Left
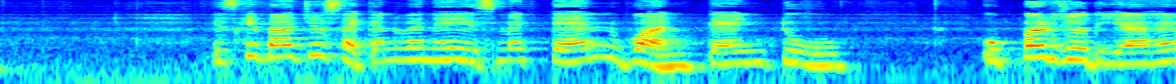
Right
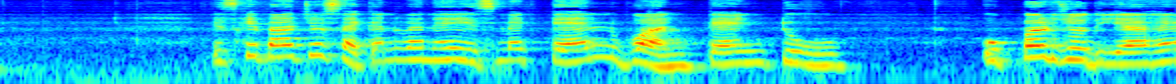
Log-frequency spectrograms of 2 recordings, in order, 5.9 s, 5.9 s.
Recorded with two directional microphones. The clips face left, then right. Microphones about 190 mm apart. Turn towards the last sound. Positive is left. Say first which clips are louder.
# right 2 dB
turn(degrees=-25)  # may be behind; listen again after turning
